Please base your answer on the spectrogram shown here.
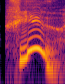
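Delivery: high, exaggerated phew; hammed-up sigh of relief at the heat. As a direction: let out a big high-pitched phew. Feigning relief at a hot day.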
